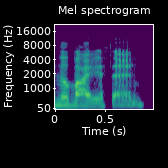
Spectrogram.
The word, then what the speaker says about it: Leviathan: Camila's like trying to get Eny to come too and she's like calling him Leviathan or Levi Ean or Levi Ethan or whatever the hell. Audio book confirmed it is definitely Leviathan.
